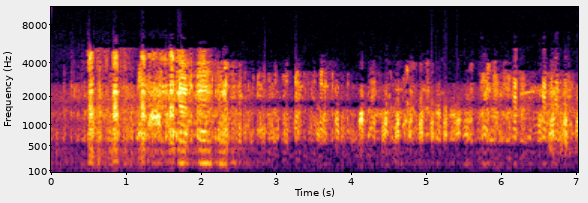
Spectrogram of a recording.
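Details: Greylag geese calling on the ponds of Park Poleski on 1 October 2024: a flock's overlapping nasal honks, loud bursts early on, then a steady chatter of clipped gabbling notes throughout.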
